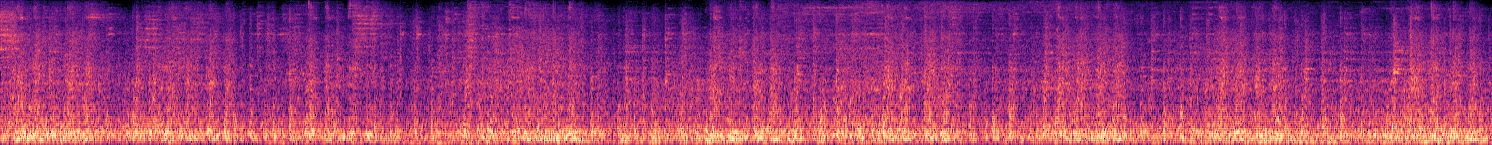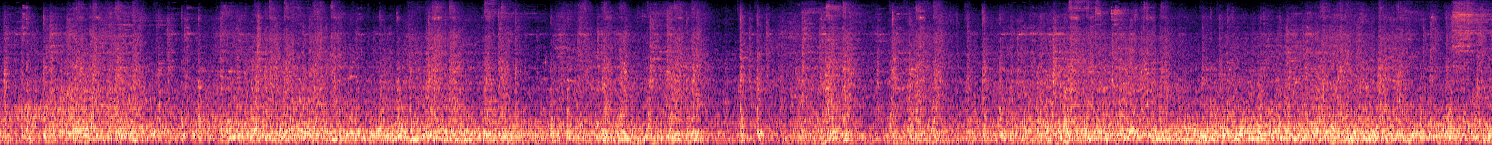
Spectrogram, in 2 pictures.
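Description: A train rolling past at steady speed, its wheels clicking again and again over the rail joints, with no let-up.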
